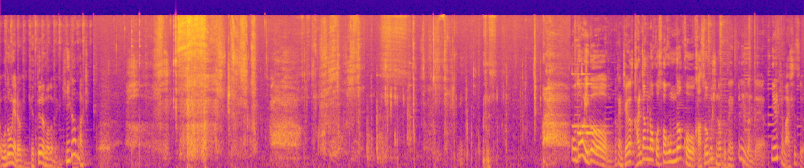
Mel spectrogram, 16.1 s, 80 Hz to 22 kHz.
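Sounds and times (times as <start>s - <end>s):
man chewing: 1.9s - 11.4s
man slurping noodles: 2.0s - 7.3s.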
